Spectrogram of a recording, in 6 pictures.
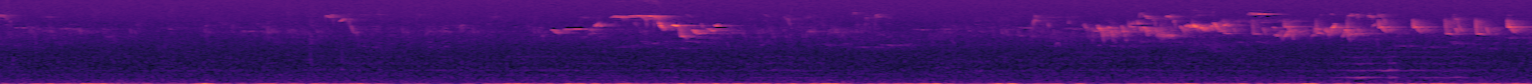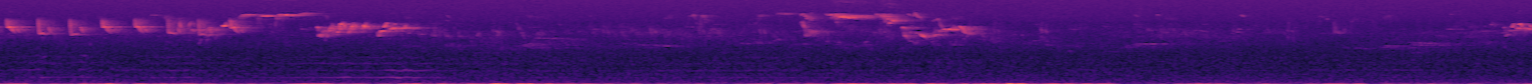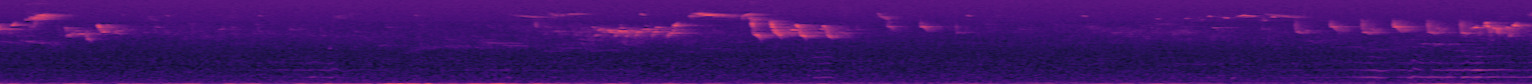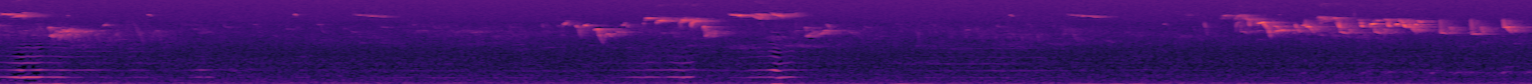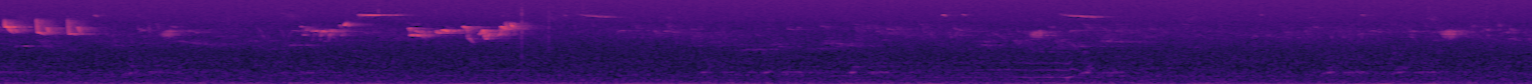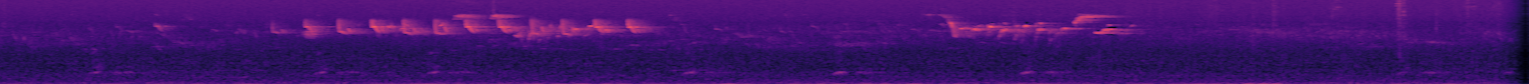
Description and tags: Forest in the morning, Northern Europe, in June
